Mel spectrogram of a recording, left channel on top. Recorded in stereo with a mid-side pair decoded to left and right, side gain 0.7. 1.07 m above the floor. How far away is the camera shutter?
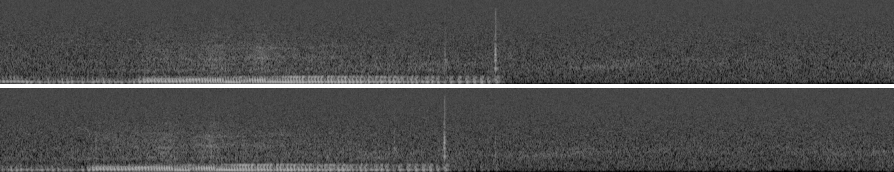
No camera shutter in this recording.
